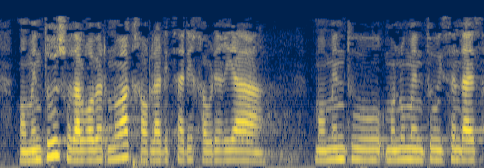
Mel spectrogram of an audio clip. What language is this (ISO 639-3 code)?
eus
